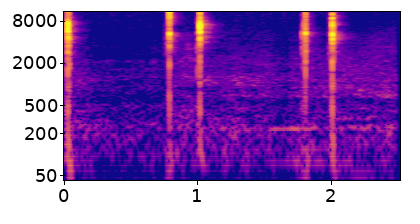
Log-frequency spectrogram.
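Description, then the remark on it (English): Crisp mechanical clicks of a retractable pen button, about five sharp snaps in uneven pairs, fairly loud against a quiet background with no talking. “It is a pen with a button on it.”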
